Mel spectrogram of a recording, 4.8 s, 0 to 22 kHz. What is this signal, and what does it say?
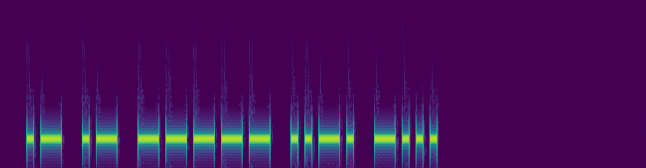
Morse code, heard as a keyed tone, about 23 wpm, 700 Hz. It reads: AA0FB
